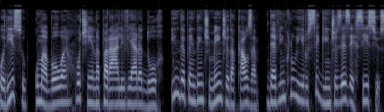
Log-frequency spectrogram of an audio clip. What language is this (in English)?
Portuguese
